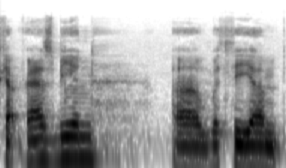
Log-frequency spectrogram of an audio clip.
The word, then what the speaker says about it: Raspbian: this holds raspbian testing raspbian i keep pronouncing the p the raspbian testing um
